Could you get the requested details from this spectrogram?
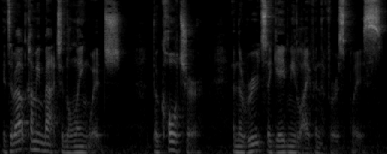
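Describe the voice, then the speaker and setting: A man in his forties from the United States, speaking to the camera in a measured, earnest personal monologue as the channel's host. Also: medium pitch, expressive, vocal fry, warm tone, a little hiss or hum. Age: 40s. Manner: earnest, measured delivery in short phrases, glancing at notes.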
